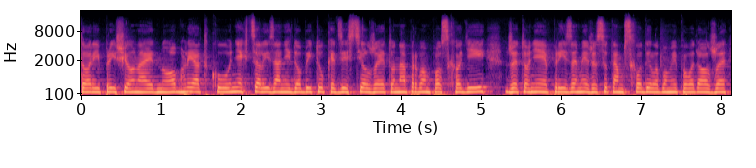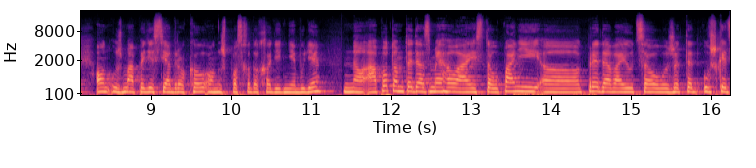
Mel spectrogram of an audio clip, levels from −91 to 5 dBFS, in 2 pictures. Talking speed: 205 wpm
